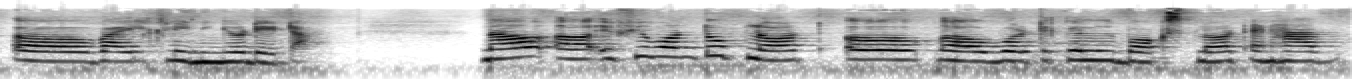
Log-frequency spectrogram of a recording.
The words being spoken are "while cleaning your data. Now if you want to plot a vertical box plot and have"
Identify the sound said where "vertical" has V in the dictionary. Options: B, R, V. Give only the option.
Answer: V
